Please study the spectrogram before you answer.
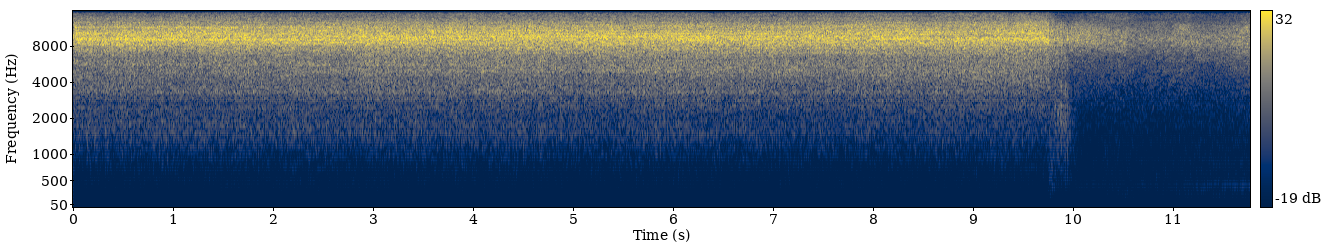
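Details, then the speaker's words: Cheap eBay plasma cutter with compressor on at steady 70 psi input pressure; strong steady high hiss for about ten seconds then clean cutoff, a stable cut much better than on low air. "much better much much much more better yep yep when it has a steady 70 psi works way better"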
